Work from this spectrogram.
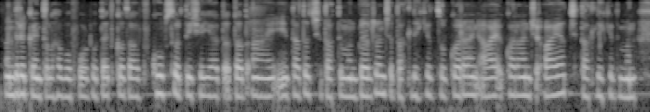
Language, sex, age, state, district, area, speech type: Kashmiri, female, 30-45, Jammu and Kashmir, Baramulla, rural, spontaneous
